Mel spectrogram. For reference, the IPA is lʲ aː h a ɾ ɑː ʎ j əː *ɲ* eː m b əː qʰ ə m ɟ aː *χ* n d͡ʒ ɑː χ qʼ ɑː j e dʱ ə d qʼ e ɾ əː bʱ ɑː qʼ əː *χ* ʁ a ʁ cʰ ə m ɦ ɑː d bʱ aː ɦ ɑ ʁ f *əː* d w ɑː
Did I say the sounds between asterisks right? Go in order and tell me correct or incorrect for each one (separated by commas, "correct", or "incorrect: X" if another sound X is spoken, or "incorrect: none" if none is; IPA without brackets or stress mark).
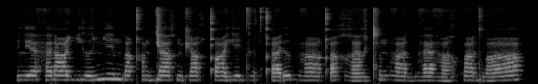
correct, correct, correct, incorrect: ɑː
